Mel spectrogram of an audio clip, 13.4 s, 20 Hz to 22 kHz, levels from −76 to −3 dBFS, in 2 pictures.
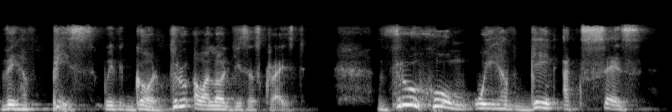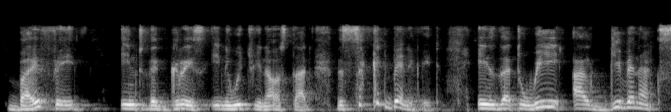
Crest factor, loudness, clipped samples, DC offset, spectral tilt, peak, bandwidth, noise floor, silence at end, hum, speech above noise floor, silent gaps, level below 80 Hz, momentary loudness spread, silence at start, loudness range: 16 dB; -18 LUFS; under 0.1%; under 0.1%; -5 dB/octave; -2 dBFS; 9.2 kHz; -41 dBFS; 0 s; none; 24 dB; none; -52 dBFS; 11 LU; 0 s; 2 LU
